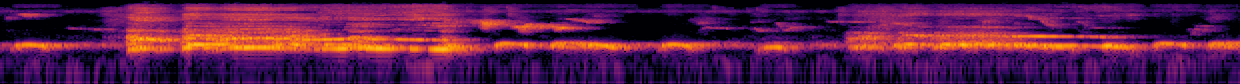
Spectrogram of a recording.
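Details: Chinese francolin heard where birds are trapped, giving two loud grating calls, each roughly two seconds long with rich layered harmonics, separated by a few seconds of steady low humming tone.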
